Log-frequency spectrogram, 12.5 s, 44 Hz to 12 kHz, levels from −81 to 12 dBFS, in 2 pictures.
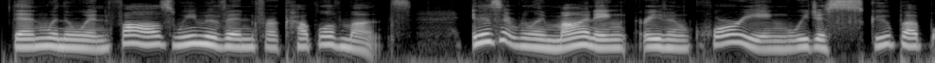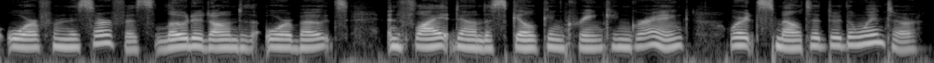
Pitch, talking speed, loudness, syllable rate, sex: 200 Hz, 235 wpm, -19 LUFS, 5.5 syllables/s, female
